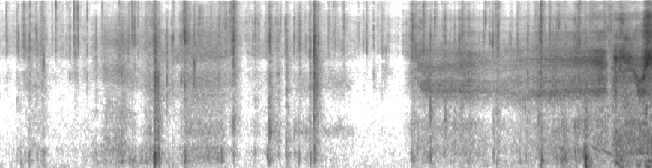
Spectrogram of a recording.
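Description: Fingers picking and crinkling at the plastic shrink-wrap on a DVD case, trying to tear it open by hand: scattered small crackles, then a steadier plastic rustle from about five seconds in.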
